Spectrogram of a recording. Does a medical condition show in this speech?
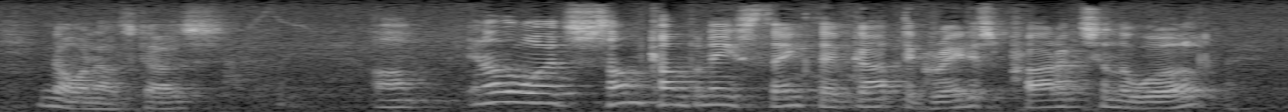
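No.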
